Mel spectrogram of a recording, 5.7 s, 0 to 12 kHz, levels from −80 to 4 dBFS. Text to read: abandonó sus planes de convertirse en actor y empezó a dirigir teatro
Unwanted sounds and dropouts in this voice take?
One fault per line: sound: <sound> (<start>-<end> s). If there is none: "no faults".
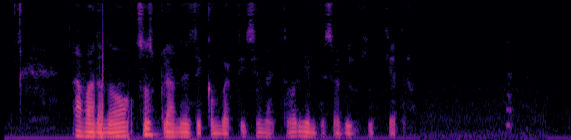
sound: laugh (5.0-5.3 s)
